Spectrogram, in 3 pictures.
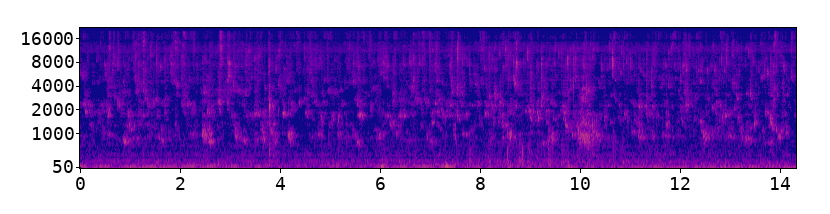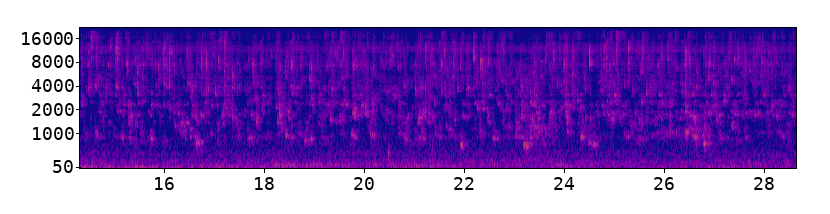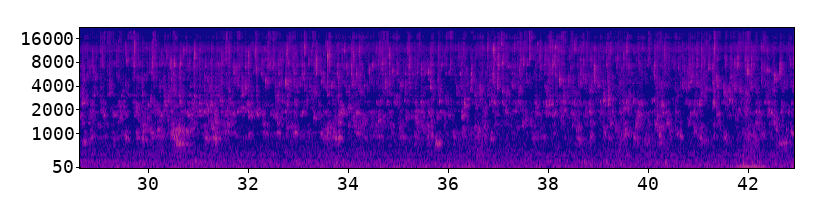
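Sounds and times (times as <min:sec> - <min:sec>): soft ticks: 0:00.5 - 0:04.2, 0:18.2 - 0:22.5.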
